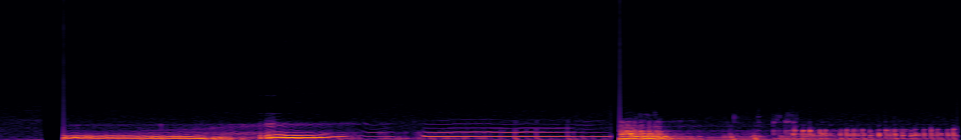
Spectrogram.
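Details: Loud, long gurgling stomach growls with rising and steady tones, then bubbling rumbles; ordinary stomach growling (borborygmi) from gas and fluid moving through the gut.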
